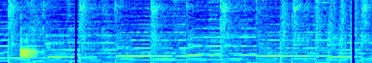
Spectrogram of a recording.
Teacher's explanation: vokal terbuka yang terjadi apabila lidah berada dalam posisi serendah mungkin, seperti bunyi A.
